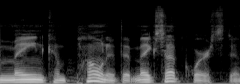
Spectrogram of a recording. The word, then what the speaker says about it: quercetin: It's spelled Q-U-E-R-C-E-T-I-N, quercetin.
